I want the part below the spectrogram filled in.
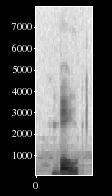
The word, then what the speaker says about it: Bo: Como su nombre se escribe B-O, Bow. Y eh, cuando lo abuchean, porque hay muchos videos donde lo abuchean, Donde dicen Bu eh, en inglés, eh, entenderás que una B con dos O's es, se pronuncia como un bu.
